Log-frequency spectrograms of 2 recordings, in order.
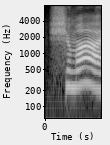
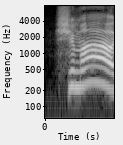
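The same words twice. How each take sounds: First: Shema said louder; Hebrew shema. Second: Shema said louder, stress on ma; Hebrew shema. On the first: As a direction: call out Shema. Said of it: "hear, Yisrael". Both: Shown as a demonstration.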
